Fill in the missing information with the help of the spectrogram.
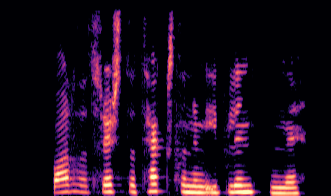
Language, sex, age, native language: Icelandic, female, 12, Icelandic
